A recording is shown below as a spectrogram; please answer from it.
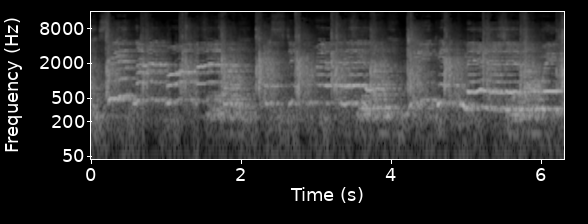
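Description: Live a cappella group singing: a female lead voice over several-voice backing harmony, with the singers clapping their hands in a steady rhythm of about two claps a second.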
